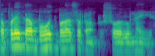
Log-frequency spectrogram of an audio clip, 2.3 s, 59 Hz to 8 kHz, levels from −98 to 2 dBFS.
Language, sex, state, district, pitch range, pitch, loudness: Hindi, male, Bihar, Gopalganj, 100-135 Hz, 120 Hz, -18 LUFS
